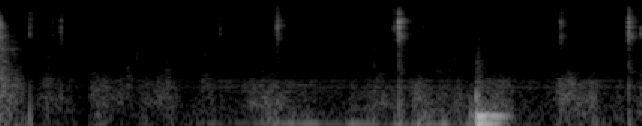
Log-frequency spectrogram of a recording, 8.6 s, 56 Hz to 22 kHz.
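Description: Faint, scattered small metal clicks as miniature dummy rounds are pressed one at a time into the magazine of a 1:3 scale die-cast 1911 pistol model. The sharpest click comes about five seconds in, followed by a dull low thump from handling a little after six seconds.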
